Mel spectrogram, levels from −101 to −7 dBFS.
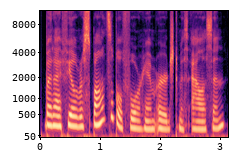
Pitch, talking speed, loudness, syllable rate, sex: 210 Hz, 170 wpm, -17 LUFS, 5.1 syllables/s, female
